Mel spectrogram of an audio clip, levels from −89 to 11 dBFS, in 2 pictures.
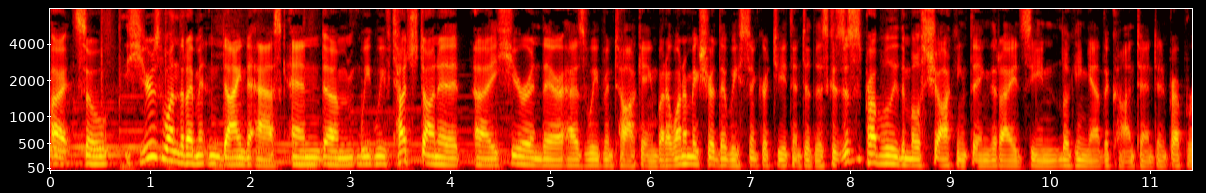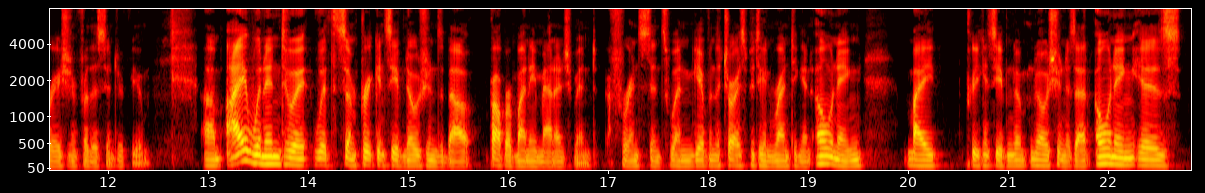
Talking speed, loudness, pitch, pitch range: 235 wpm, -23 LUFS, 105 Hz, 95-125 Hz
